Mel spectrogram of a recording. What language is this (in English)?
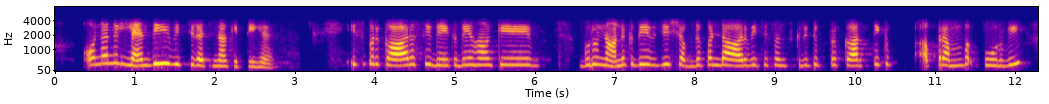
Punjabi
